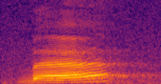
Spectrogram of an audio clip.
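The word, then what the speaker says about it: ب: adalah pelafalan yang salah yang benar adalah pertemuan bibir atas dan bawah secara sempurna dan dilepaskan secara biasa saja tidak ada lidah yang diangkat dan tidak ada lidah yang ditempelkan ke atas langit-langit ba bi bu dan ingat disitu tidak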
